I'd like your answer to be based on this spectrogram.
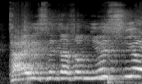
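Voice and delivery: high, ringing cry to Jesus. Retold or imitated. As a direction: call out desperately across a crowd. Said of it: "라고 하면서 길을 그가 만들기 시작합니다".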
